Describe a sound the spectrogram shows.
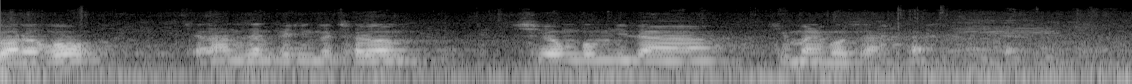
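A middle-aged man speaks calmly through a microphone and loudspeaker outdoors.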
